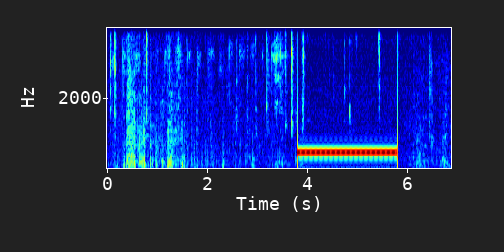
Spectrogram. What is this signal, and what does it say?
Ringback tone (North America), 440 + 480 Hz.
